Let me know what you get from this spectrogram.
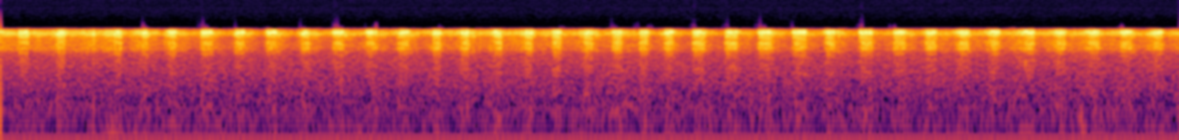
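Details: Cicadas in the trees on a mountain in hot summer call with a high, hissing buzz in rapid, even pulses, about three per second, a steady rhythmic rasp loud enough to drown out conversation, over faint background hiss.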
